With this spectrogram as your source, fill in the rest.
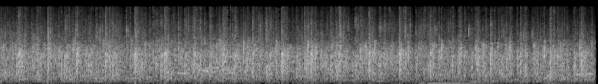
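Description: A band plays music with guitars in a large echoing hall.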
